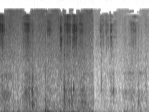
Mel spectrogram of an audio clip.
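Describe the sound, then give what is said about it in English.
Scratchy strokes of writing on a board by a teacher: quick rubbing marks for about two seconds, then a quieter, sparser stretch of a few lighter strokes. “Let me write this up on the board here so we can see the numbers clearly.”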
